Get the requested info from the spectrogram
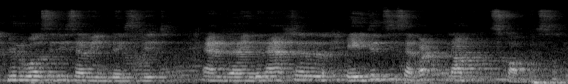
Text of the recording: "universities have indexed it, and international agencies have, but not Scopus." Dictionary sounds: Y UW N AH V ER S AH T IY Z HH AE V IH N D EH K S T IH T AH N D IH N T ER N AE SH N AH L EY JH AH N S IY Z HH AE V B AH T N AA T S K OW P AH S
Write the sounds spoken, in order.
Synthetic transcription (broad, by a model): Y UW N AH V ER S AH T IY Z HH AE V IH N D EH S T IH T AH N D IH N T ER N AE SH N AH L EY JH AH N S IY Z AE B AH T N AA T S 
